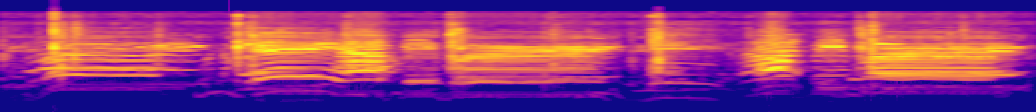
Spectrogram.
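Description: A group of men and women singing together in a held, stepping tune, with a few hand claps near the start.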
